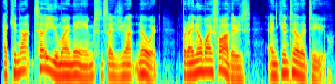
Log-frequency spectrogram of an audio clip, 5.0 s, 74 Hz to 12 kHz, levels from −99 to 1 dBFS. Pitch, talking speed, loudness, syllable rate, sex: 135 Hz, 275 wpm, -18 LUFS, 6.0 syllables/s, male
